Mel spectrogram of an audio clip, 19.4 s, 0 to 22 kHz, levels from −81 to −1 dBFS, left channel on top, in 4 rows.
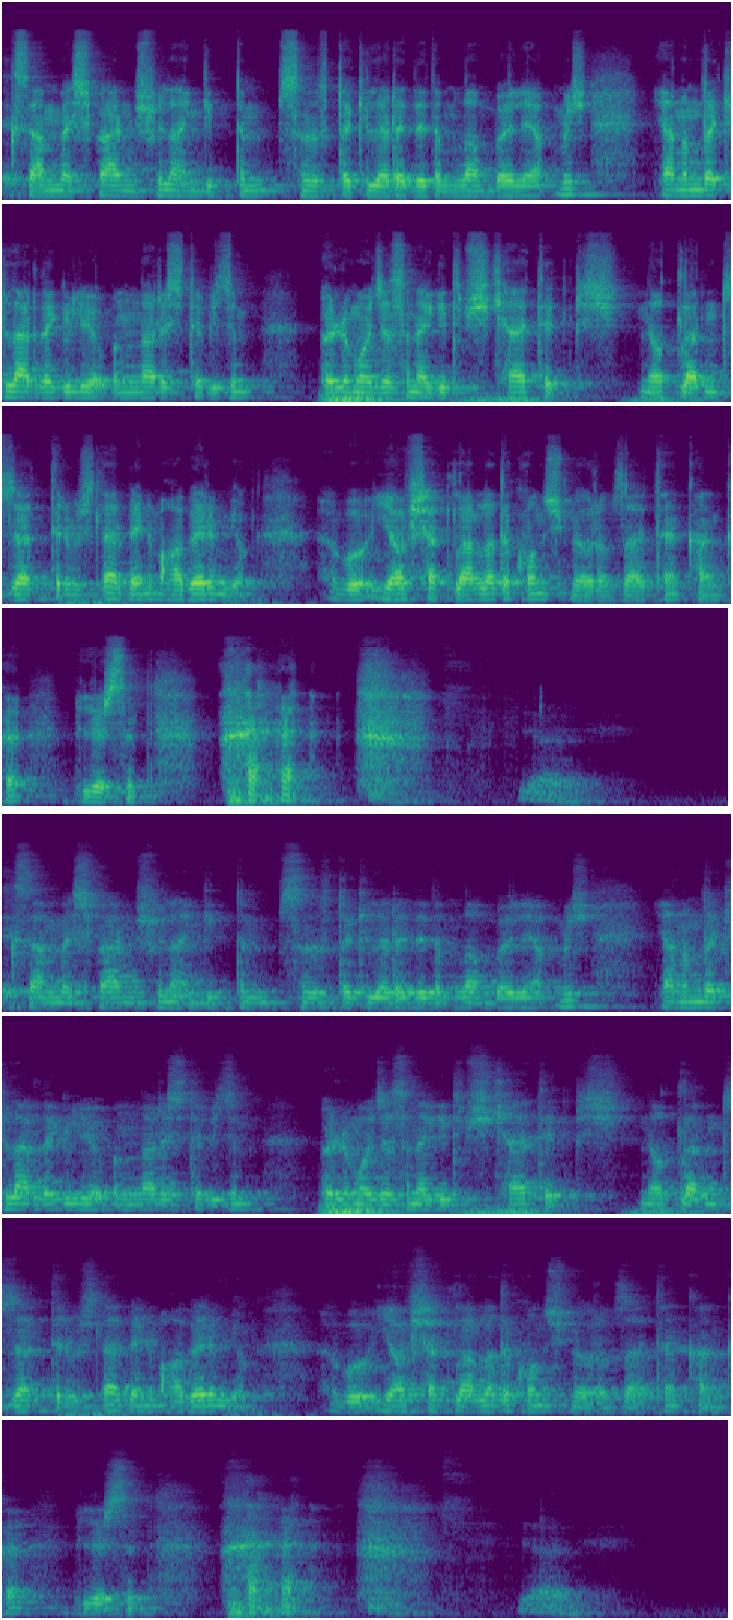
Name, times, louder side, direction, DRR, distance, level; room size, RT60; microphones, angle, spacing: voice 1, 0.0-16.6 16.9-17.4, left 4 dB, 55° left, 9 dB, 0.5 m, -27 dB
sound 1, 6.9-7.4 7.8-8.4 9.0-9.6 10.1-10.5 11.2-11.5 12.2-12.6 13.5-13.6, equal, 30° right, 1.4 m, -35 dB
voice 2, 17.5-18.8, equal, 60° right, -6 dB, 1.6 m, -44 dB
9.0 x 3.8 x 4.2 m, 0.76 s
head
